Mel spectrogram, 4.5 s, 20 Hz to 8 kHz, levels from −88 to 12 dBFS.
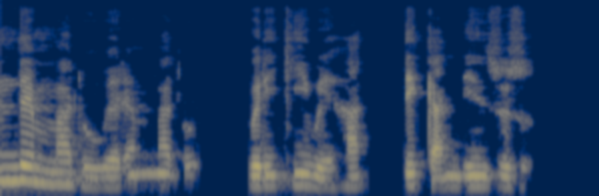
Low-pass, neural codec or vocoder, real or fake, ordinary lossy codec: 7.2 kHz; none; real; none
